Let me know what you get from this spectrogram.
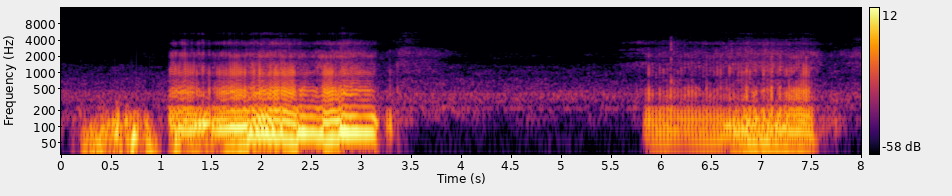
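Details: Asleep indoors, a large 100 lb pet dog gives two long, loud, rattling snores about two seconds each, separated by a quiet stretch of soft breathing.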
